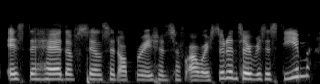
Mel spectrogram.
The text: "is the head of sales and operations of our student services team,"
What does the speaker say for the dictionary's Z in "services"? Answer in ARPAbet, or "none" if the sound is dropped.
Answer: S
